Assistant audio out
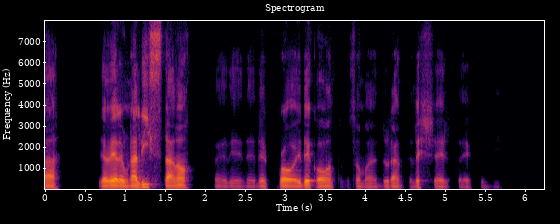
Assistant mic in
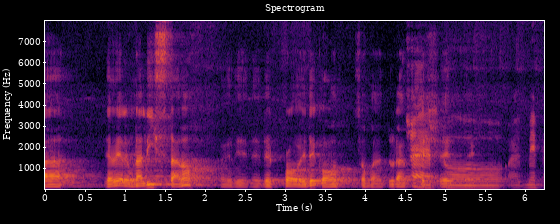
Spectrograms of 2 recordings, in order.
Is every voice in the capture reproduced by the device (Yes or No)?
No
